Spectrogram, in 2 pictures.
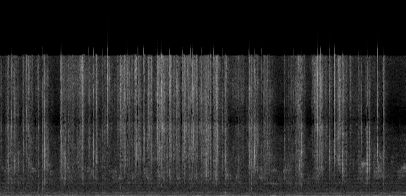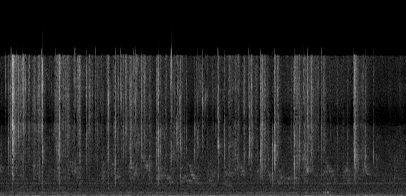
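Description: Foil wrappers of Kiri cream cheese portions being peeled open, crinkling and clicking in short irregular bursts as the cheese is dropped into a plastic blender jar. A steady low hum runs underneath.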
